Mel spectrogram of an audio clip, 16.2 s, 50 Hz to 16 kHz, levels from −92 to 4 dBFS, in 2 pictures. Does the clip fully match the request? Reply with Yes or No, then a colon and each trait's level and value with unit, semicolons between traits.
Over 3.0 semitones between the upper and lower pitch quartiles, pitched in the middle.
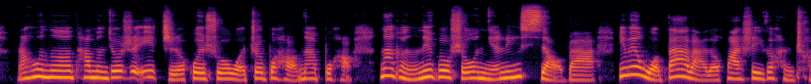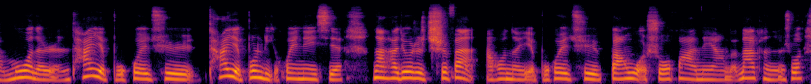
No: average, 4.4 semitones; high, 220 Hz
